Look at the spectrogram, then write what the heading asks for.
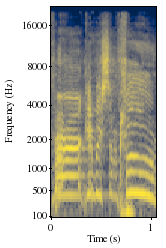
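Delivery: extremely high-pitched voice. Answering a description of a very high voice: Ross Matthews impression. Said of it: "the highest voice you've ever heard in your life".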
